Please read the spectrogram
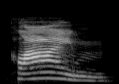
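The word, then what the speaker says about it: climb: sílaba então por exemplo a palavra escalar se escreve clemb com B mudo no final esse B Ignora ele não existe Você não vai falar bom então como é que você fala Klein pai nossa assistir mas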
